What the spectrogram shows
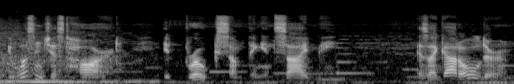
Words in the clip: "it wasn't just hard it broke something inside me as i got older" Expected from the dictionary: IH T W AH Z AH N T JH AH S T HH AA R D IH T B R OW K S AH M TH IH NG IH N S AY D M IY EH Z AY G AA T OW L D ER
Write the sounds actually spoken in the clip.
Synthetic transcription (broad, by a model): IH T W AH Z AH N JH AH S T HH AA R D IH T B R OW K S AH M TH IH NG IH N S AY D M IY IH Z AY G AA T OW L D ER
